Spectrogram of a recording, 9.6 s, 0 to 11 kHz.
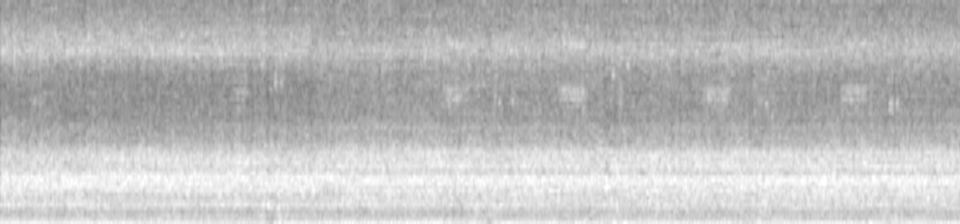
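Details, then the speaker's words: VW Golf/Polo Classic with MP9 injection, cold start after carbon cleaning while fixing hard starting and a fluctuating idle, MAP sensor plugged in: smooth, even idle with steady pitch and no hunting. Normal, stable cold idle. "But, it's maintaining a steady idle cold start."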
